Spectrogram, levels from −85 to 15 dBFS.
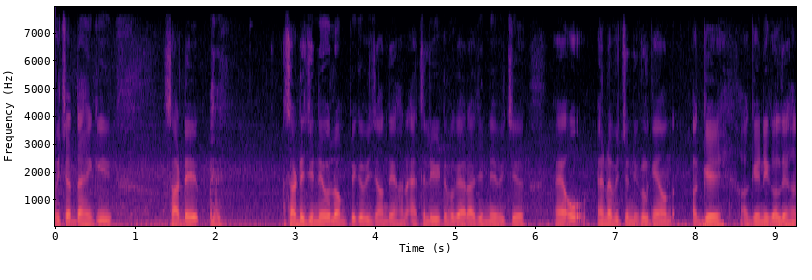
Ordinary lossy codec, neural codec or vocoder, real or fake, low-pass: none; none; real; none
